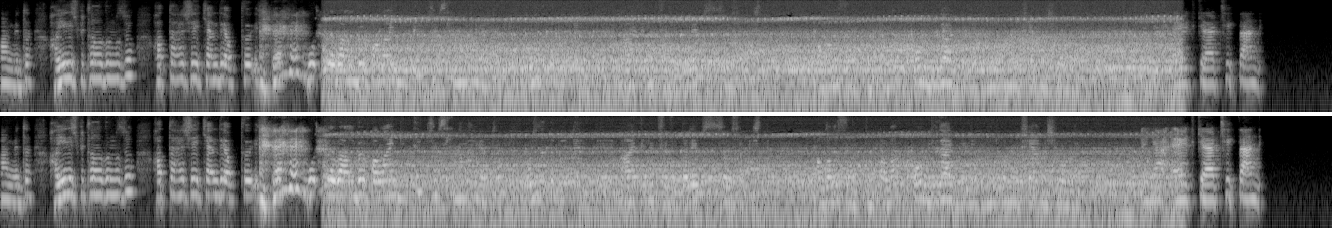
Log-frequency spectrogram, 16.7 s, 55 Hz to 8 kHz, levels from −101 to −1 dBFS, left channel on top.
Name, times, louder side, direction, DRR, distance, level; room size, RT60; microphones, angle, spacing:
voice 1, 0.0-3.5 3.8-9.7 10.2-13.5, right 2 dB, 30° right, 0.9 m, -30 dB
voice 2, 3.2-4.1 14.3-15.7, right 7 dB, 85° right, 0.4 m, -29 dB
sound 1, 4.0-14.8, left 4 dB, 45° left, 0.5 m, -27 dB
2.3 x 2.2 x 2.6 m
head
